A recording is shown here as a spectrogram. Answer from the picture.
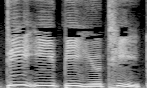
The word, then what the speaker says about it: debut: 注意这里有个单词啊，不知道大家知不知道 ,debut, 读音是 debut. – debut. – 对对对对。 – 听上像一个法语词啊。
